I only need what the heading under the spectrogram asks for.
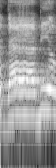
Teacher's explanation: دال میں الف مدہ ہے، ایک الف کے برابر کھینچیں گے، را کو پر پڑھیں گے، زبر ہے۔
